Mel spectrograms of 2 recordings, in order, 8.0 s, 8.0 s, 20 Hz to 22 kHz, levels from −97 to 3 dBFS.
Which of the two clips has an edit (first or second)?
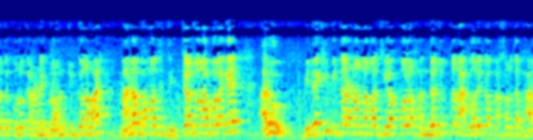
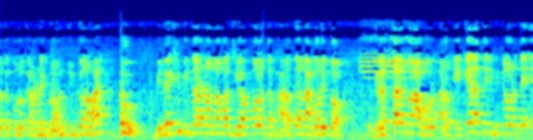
second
